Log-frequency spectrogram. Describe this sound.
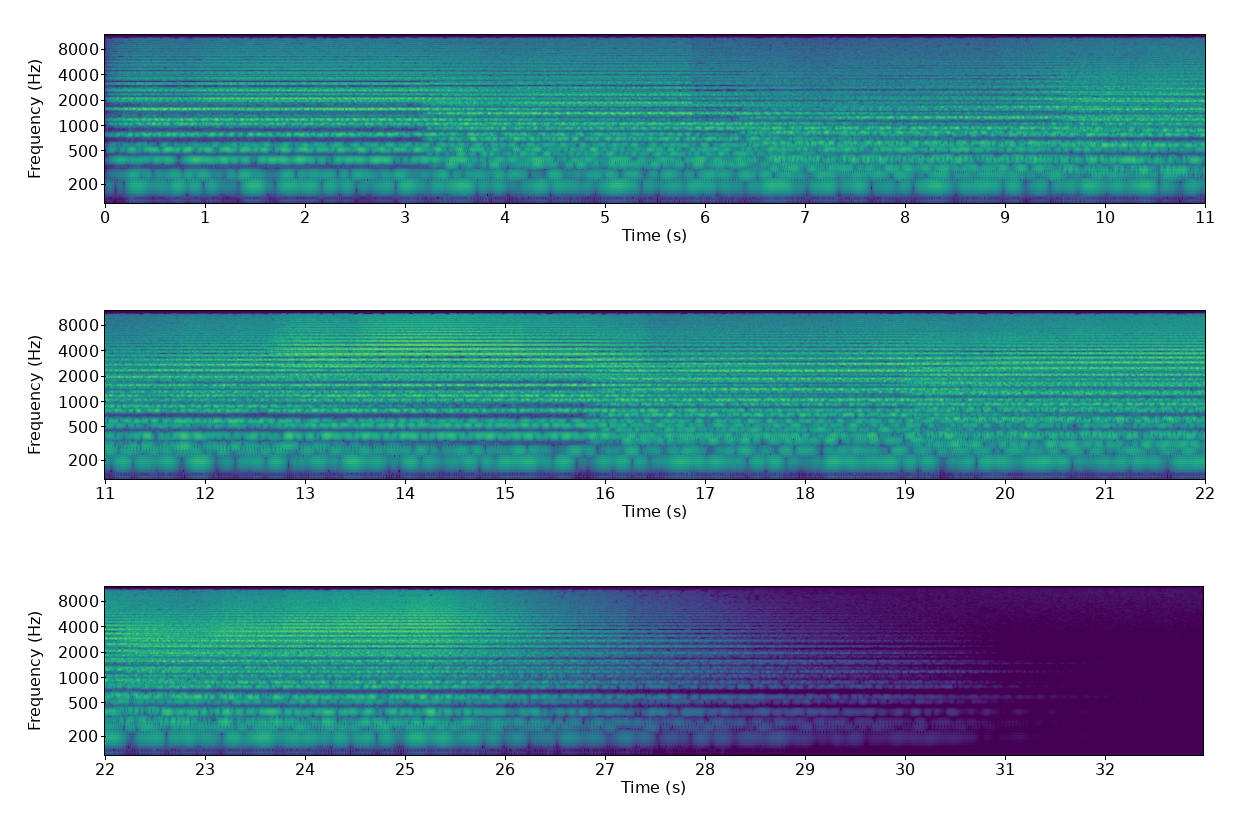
alone in the galaxy
loop, sweep, synth, pad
